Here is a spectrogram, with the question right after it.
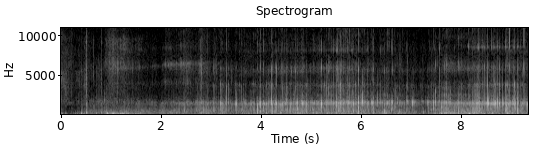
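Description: A crinkly bingsu ball, a stretchy plastic skin filled with plastic beads, is pressed over the top of a microphone and squeezed and scratched with long nails. It makes a dense, steady crackling and rustling of shifting beads, with a persistent mid-pitched hiss near 1.4 kHz and occasional soft, muffled low thumps. The texture swells slightly louder toward the end.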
